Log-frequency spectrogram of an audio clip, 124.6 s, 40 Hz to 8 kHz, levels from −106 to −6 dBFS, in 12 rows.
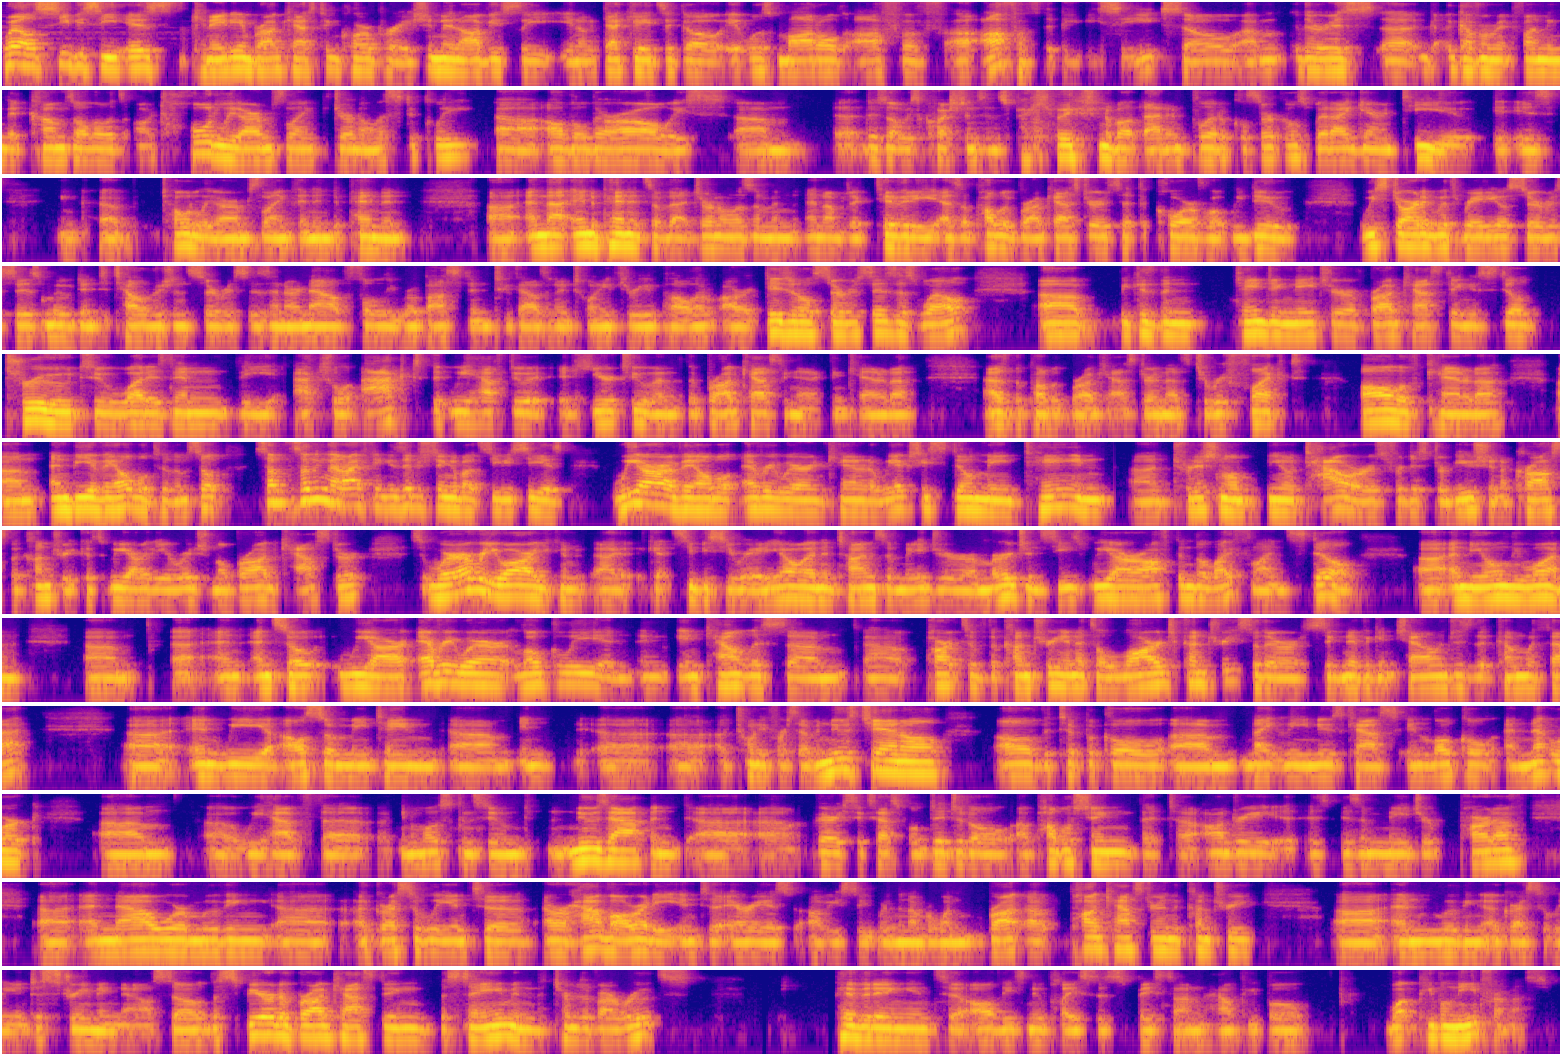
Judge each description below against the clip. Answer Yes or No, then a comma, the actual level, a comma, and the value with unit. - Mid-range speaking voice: No, low, 110 Hz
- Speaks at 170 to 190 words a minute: Yes, average, 175 wpm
